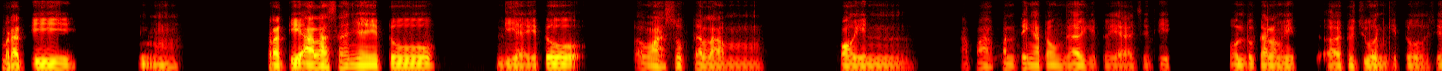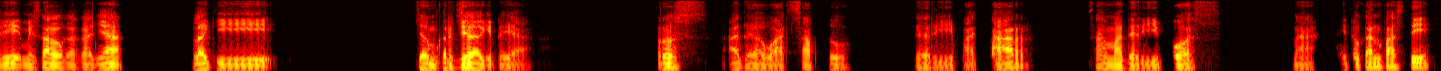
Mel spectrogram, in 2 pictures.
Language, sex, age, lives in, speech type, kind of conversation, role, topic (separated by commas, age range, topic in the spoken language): Indonesian, male, 30-34, Indonesia, conversation, unstructured, none, Bagaimana kamu menentukan prioritas dalam hidup?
